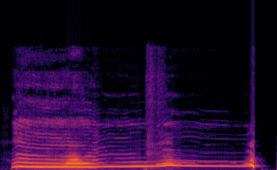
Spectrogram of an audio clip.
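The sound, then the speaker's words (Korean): A man imitates a dog whimpering toward a beagle to calm it, with one long, drawn-out nasal whine that holds steady, lifts slightly near the end, then breaks off abruptly. Fairly loud, and heard alone. “강아지 소리 형저 잘하시잖아요. 한번 보여주세요. 비글한테.”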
